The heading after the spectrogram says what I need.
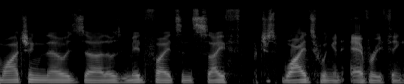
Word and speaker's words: Scythe: And look who it is, the man, the myth, the legend, Scythe. Wait, before actually anything else, how do you Yeah, pronounce your name? it's Scythe. It's Scythe.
